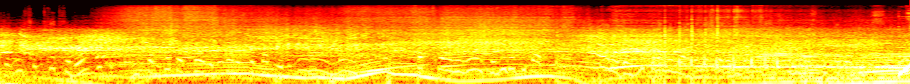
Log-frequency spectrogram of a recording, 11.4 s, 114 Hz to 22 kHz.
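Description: Tandem drift cars, a white Nissan Skyline and a blue BMW M5, skid with long wavering tire squeal and revving engines at a French drift championship round in Salbris, with a commentator talking over the noise throughout.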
